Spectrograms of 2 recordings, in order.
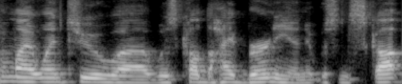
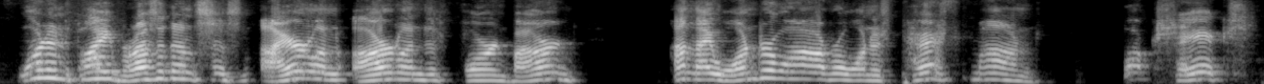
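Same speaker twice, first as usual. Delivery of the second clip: higher, louder mock Irish accent; bantering Irish accent, pitched up; 8 semitones higher, 5 dB louder than usual. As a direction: put on a hammed-up Irish accent. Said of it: "Hopefully I did a good, kind of a decent Irish accent".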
